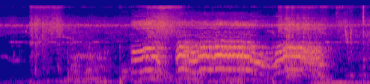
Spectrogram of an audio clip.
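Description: A rooster crowing once, a single call of about a second starting just under a second in.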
